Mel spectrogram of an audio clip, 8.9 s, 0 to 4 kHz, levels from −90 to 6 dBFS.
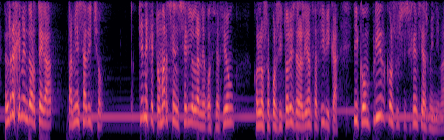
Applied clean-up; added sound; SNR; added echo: none; Keyboard (musical); 20 dB; none.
